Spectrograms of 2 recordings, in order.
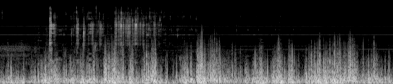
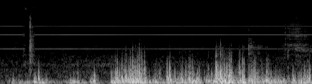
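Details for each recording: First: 2011 BMW 535i after a water pump replacement (earlier code P0128 and cold air from the vents): uneven gurgling and trickling of coolant over a low hum as the new pump circulates and purges air pockets. The owner had feared the pump was bad; the battery read low. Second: 2011 BMW 535i with code P0128, cold air from the vents and the fan running high: at key-on the electric coolant pump gives soft clunks and buzzing but never spins up; a failed electric water pump with no circulation.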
